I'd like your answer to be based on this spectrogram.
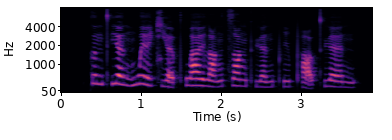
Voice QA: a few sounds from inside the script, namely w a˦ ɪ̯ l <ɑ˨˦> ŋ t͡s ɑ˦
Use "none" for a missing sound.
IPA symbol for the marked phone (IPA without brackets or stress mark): ɑ˨˦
